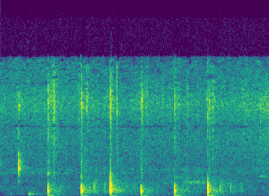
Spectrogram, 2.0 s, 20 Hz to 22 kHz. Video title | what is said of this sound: Yorkshire Bread Making in 7 steps Damaris Armstrong | the test is just to give it a knock. If it sounds hollow, you're all right.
